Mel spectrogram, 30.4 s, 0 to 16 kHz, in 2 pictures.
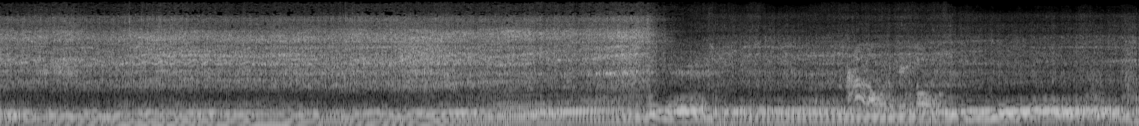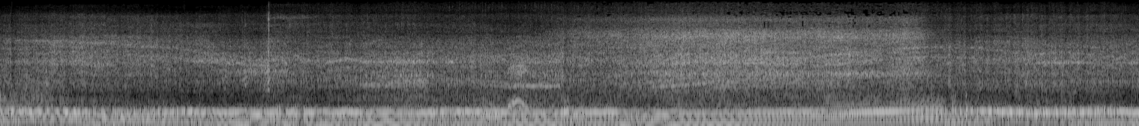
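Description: A BMW S1000RR's inline-four engine ticks over steadily, then pulls away and rides at low speed. The revs rise and fall repeatedly with throttle and gear changes.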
